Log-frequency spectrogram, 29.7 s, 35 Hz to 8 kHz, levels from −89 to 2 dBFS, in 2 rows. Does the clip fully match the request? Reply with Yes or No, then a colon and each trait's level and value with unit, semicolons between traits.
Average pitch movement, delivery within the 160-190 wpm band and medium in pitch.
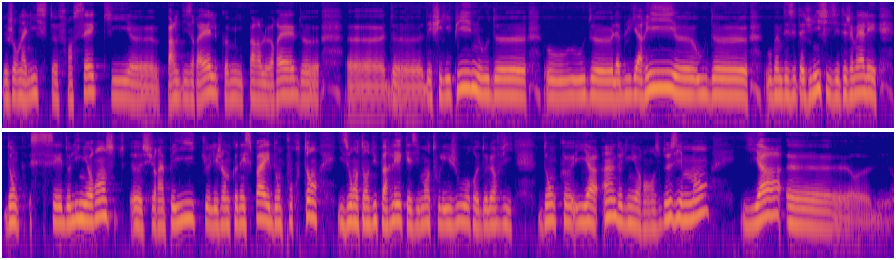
No: average, 3.3 semitones; average, 150 wpm; medium, 150 Hz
